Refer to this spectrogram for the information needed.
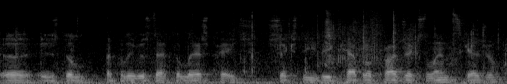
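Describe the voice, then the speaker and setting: A man explaining a financial report item by item at a public meeting, in a halting way, as a town finance official. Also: deep voice, flat delivery. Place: town board meeting room. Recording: noisy public meeting room recording.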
